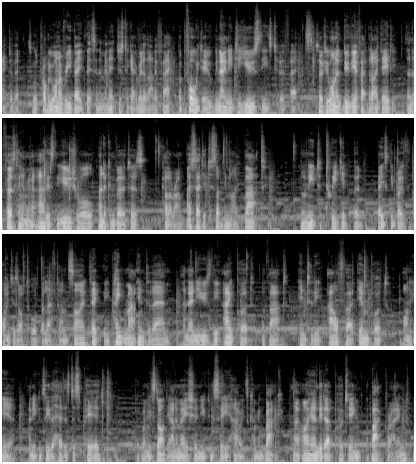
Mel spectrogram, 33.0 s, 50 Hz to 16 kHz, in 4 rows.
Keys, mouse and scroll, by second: 0.4-0.7 scroll down 1, 3.4 click, 6.1 shift+middle click, 6.4-8.8 scroll up 1, 9.0-9.5 shift+scroll up 1, 9.5 shift+a, 11.2 click, 18.6 click, 23.9 shift+middle click, 26.7 space, 28.4-29.2 scroll down 1, 29.2 middle click, 30.4-30.8 scroll down 1, 31.9 shift+a.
